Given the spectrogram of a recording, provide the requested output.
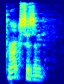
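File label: "bruxism", British English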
